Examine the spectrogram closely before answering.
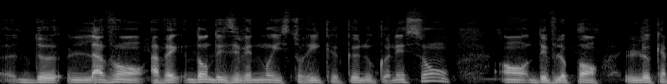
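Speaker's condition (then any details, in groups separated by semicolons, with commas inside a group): No condition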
